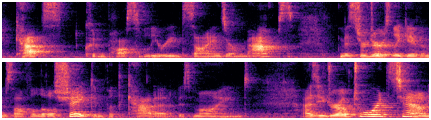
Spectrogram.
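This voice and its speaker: Female storyteller, slightly low register, expressive and emphatic read-aloud delivery, roomy sound with light background noise. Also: creaky. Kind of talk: expressive scripted storybook narration. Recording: echoey room, faint background noise.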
